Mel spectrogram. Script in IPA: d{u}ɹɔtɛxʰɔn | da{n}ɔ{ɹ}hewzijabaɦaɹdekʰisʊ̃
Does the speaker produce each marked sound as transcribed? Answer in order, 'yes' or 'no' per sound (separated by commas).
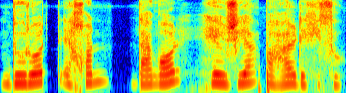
yes, no, yes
